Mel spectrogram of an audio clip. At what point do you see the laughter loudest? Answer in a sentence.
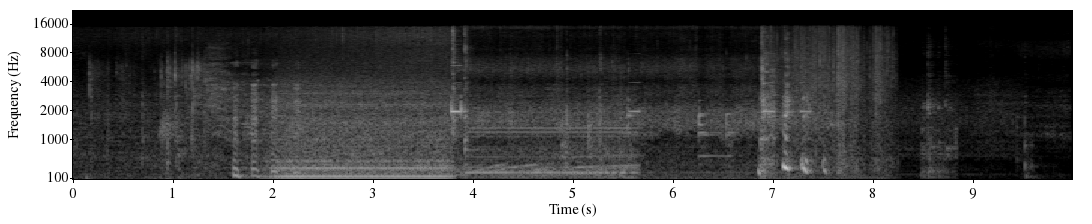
The loudest moment of the laughter is at 7 seconds.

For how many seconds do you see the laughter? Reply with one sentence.
You can hear the laughter for 2 seconds altogether.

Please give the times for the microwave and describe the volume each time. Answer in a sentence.
The microwave can be heard from 1.9 to 7.2 s, getting quieter.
